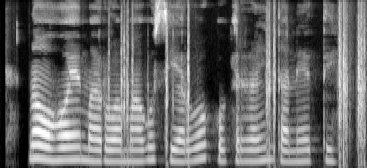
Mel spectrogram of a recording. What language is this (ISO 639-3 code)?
kik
